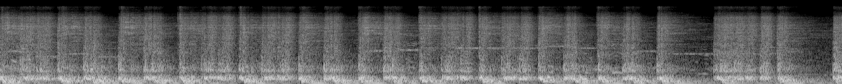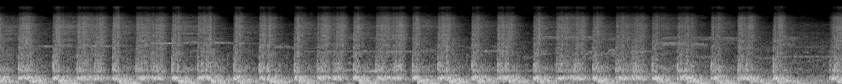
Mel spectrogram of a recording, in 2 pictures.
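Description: Marching band snare drums and bass drum playing a fast, steady beat, with a short break about seven seconds in.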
